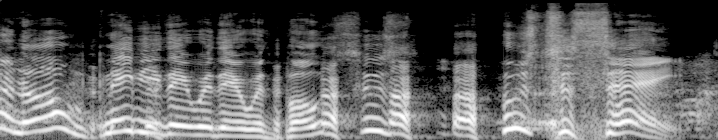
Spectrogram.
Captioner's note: laughter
